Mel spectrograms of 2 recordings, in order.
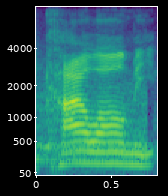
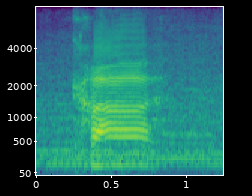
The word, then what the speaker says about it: Kyalami: According to Wikipedia, it is pronounced, and I'm going to assume that I'm correct, it's like Kyalami. Kyalami. It's like Khaya Lami. It means my home in Zulu.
